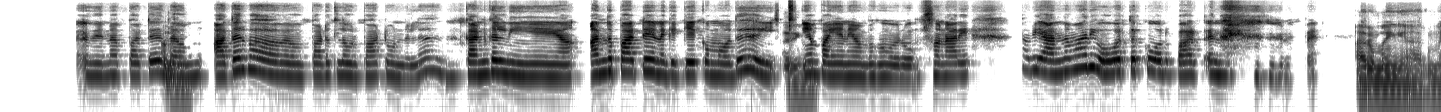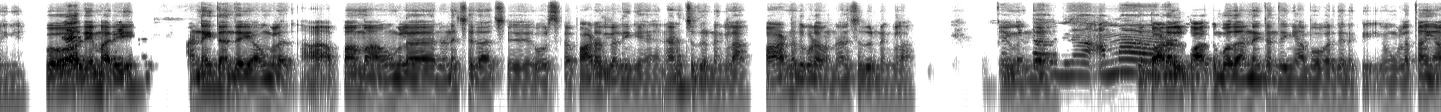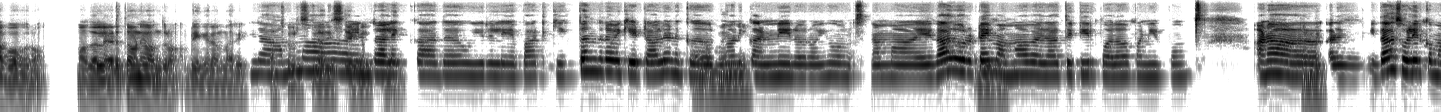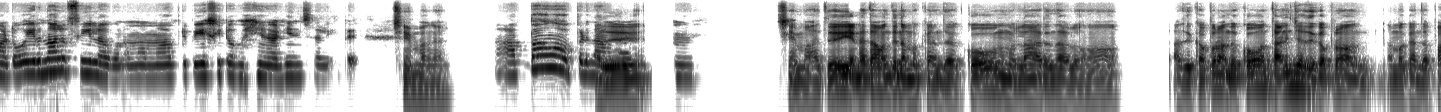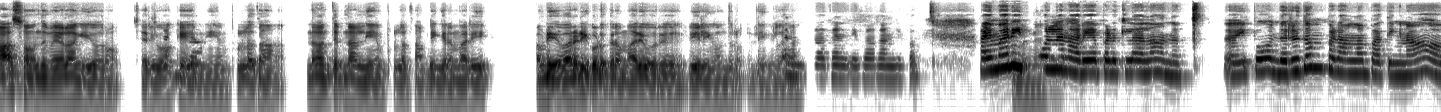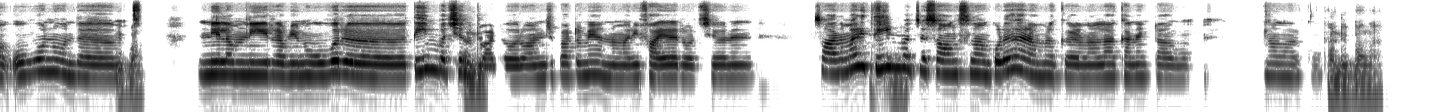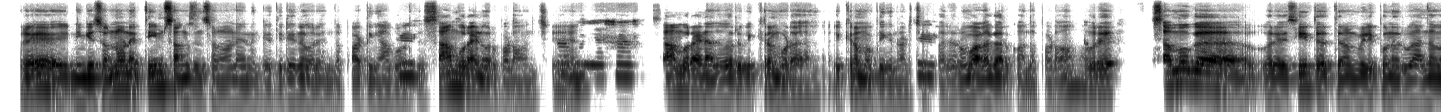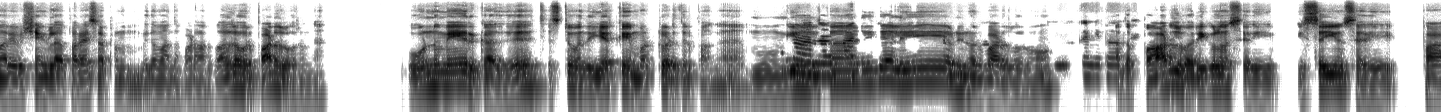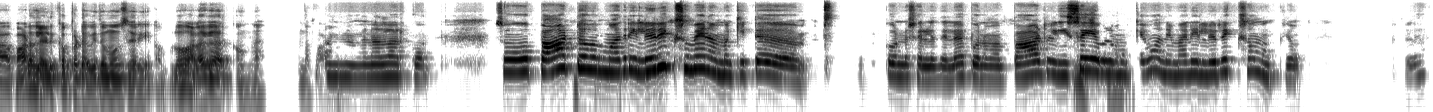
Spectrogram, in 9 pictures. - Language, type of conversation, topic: Tamil, podcast, சினிமா இசை உங்கள் பாடல் ரசனையை எந்த அளவுக்கு பாதித்திருக்கிறது?
- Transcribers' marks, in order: other background noise; in English: "ஸோ"; chuckle; unintelligible speech; tapping; unintelligible speech; other noise; tsk; tsk; in English: "ஃபீல்"; drawn out: "அது"; in English: "ஃபீலிங்"; tsk; tsk; in English: "தீம்"; in English: "ஃபயர்"; in English: "ஸோ"; in English: "தீம்"; in English: "ஸாங்க்ஸ்ல்லாம்"; in English: "கனெக்ட்"; in English: "தீம் ஸாங்க்ஸ்ன்னு"; unintelligible speech; in English: "ஜஸ்ட்"; singing: "மூங்கில் காடுகளே"; in English: "ஸோ"; in English: "லிரிக்ஸுமே"; tsk; in English: "லிரிக்ஸும்"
